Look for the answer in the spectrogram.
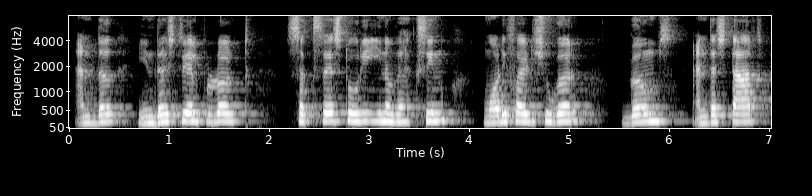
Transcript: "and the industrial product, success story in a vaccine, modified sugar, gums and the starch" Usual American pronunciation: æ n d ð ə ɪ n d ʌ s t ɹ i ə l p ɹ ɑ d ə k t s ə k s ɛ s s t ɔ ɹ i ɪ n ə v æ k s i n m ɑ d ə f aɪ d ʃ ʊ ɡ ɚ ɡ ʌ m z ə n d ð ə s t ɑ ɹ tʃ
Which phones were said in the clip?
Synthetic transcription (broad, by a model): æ n d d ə ɪ n d ʌ s t ɹ i ə l p ɹ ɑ d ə k t s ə k s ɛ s s t ɔ ɹ i ɪ n ə v æ k s i n m ɑ d ə f aɪ d ʃ ʊ ɡ ɚ ɡ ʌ m s ə n d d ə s t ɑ ɹ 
